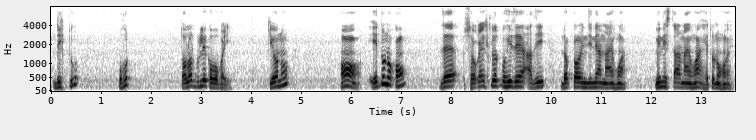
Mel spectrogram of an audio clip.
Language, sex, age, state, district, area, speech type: Assamese, male, 60+, Assam, Charaideo, urban, spontaneous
